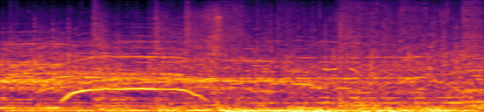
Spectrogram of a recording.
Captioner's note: cheering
